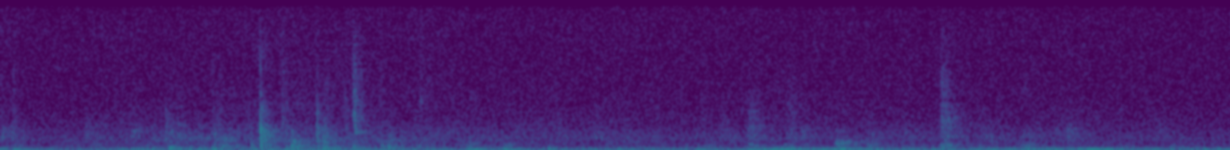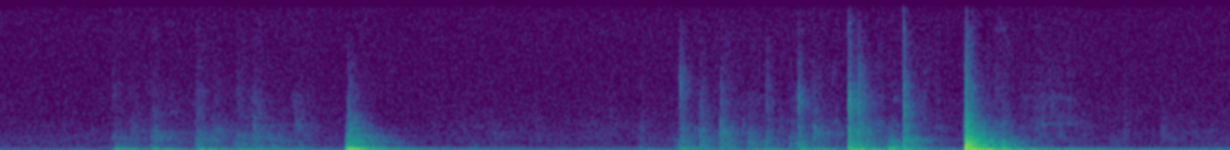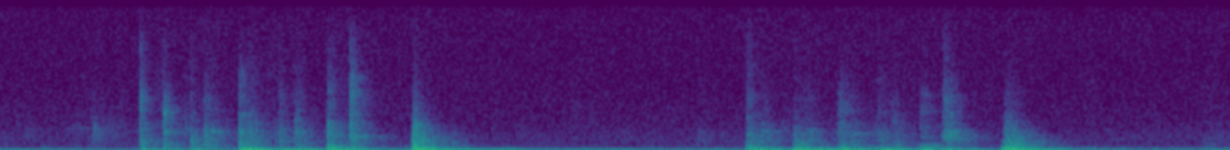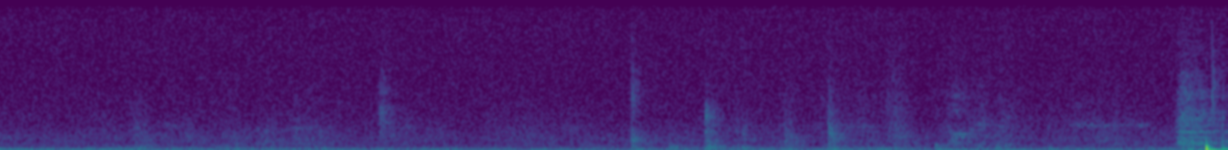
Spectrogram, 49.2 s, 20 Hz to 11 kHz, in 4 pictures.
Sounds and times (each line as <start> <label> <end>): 13.4 Running down stair case 15.8
18.6 Running down stair case 23.0
25.3 Running down stair case 29.3
31.6 Running down stair case 35.4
